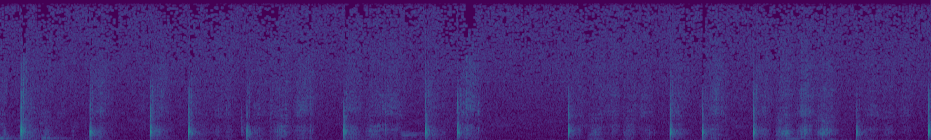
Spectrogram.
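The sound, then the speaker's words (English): Handwriting on a board in a classroom, letters written large: many short scratchy strokes and taps in an irregular rhythm, faint and continuous. “Trying to write big enough because oftentimes I don't.”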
